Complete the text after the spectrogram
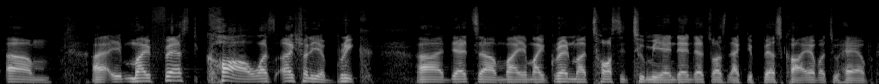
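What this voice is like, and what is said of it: African accent. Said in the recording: “you notice when I speak, I have something, an accent. I did not grow up over here in America ... I grew up in Africa”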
